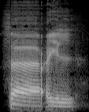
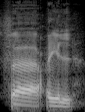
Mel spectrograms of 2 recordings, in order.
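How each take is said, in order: Both takes have the same delivery.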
